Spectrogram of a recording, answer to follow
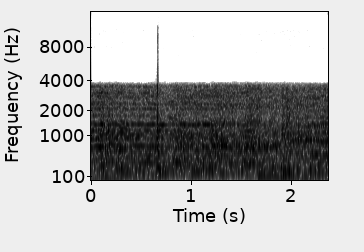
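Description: A high school band playing: sustained held chords with drums underneath, and one sharp hit about two-thirds of a second in.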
